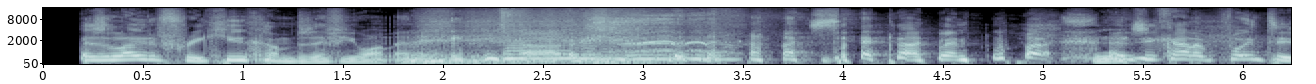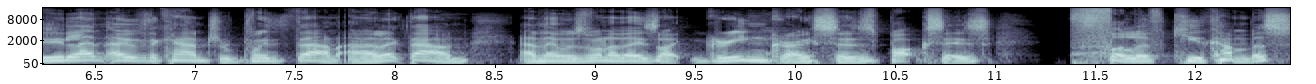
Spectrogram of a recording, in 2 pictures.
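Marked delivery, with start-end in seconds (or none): none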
